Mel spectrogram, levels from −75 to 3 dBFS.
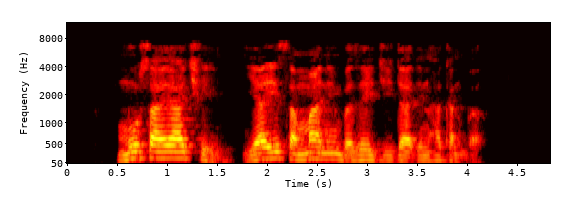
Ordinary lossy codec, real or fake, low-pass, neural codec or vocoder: MP3, 32 kbps; real; 7.2 kHz; none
